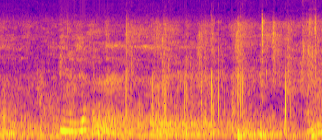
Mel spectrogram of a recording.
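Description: Indistinct voices of people talking quietly in a large domed hall, with a few short sharp knocks or clicks.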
